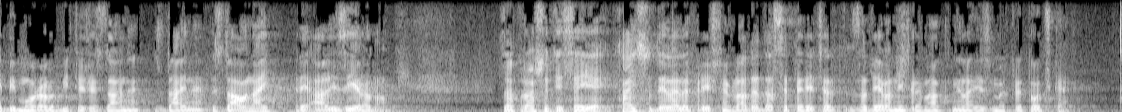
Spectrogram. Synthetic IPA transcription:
ibimoːɾalɔbiːt̪iʒe | ajɛzd̪awnajɾɛʔa̰liziːɾanɔ̰ | zapɾaːʃat̪isɛjɛkʰajsɔd̪eːlalɛpɾɛjʃnɛʋlaːd̪ɛd̪asɛpɛɾeːt͡ʃazad̪eːʋaniːpɾɛmaːknilaizməɾt̪ʋɛt̪oːt͡ʃkɛ̰

